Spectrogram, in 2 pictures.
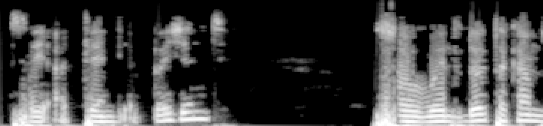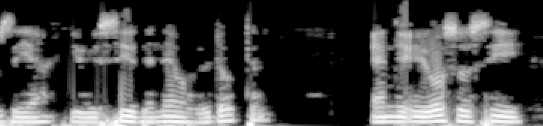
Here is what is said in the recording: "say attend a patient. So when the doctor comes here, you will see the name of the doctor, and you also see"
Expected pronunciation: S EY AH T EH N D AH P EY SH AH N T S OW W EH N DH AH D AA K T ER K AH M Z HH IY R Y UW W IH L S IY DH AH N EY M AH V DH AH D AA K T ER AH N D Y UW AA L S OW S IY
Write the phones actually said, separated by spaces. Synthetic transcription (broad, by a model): S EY AH T EH N D AH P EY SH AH N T S OW W EH N DH AH D AA K T ER K AH M Z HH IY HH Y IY W IH L S IY DH AH N EY M AH V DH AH D AA K T ER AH N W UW AA L S OW S IY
